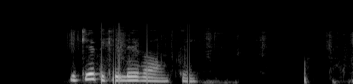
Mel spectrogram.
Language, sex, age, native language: Icelandic, female, 50-59, Icelandic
